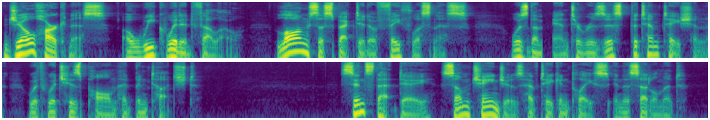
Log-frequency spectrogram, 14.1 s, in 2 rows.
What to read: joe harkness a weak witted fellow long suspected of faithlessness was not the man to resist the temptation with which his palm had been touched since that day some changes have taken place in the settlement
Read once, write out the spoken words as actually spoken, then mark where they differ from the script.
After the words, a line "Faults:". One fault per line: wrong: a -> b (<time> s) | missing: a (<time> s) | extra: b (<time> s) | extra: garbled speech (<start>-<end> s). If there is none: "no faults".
joe harkness a weak witted fellow long suspected of faithlessness was the man to resist the temptation with which his palm had been touched since that day some changes have taken place in the settlement
Faults:
missing: not (5.3 s)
